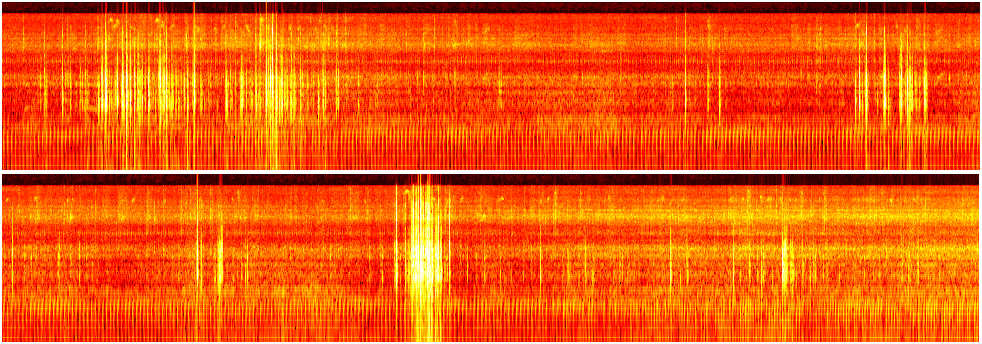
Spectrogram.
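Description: Single-cylinder enduro motorcycle running low and steady while riding a rocky trail, broken by bursts of sharp knocking and rattling as it goes over rocks; the loudest burst comes about two-thirds of the way through.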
